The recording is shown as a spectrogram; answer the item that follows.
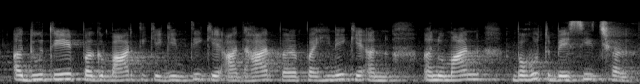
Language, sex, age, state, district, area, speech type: Maithili, female, 30-45, Bihar, Madhubani, urban, read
